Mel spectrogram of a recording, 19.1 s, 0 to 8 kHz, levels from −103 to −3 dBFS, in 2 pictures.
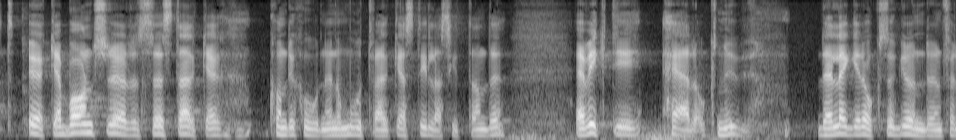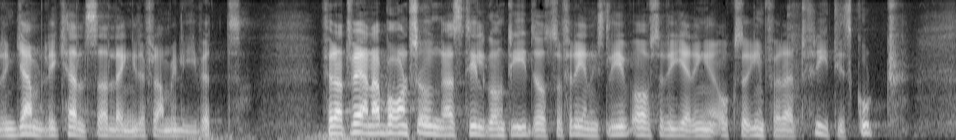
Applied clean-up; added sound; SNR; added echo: none; Wind; 20 dB; none.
